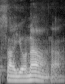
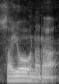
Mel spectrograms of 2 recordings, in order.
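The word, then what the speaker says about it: さようなら: By the way, on the word sayonara, it's interesting because, by the way, it's not sayonara, it's sayonara. The O is long.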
